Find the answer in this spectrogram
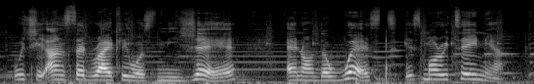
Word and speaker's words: Niger: eastern border of mali niger niger niger it's pronounced niger but you got it right you pointed to the right country and you pronounced you said niger but it's actually niger okay all right but you got it right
